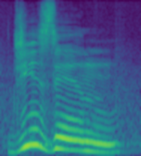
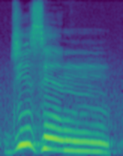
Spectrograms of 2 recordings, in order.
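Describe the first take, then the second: Both takes have the same delivery.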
